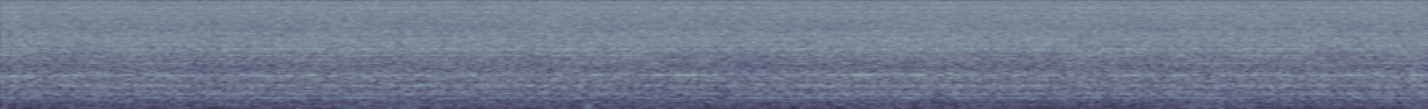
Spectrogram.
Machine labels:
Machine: fan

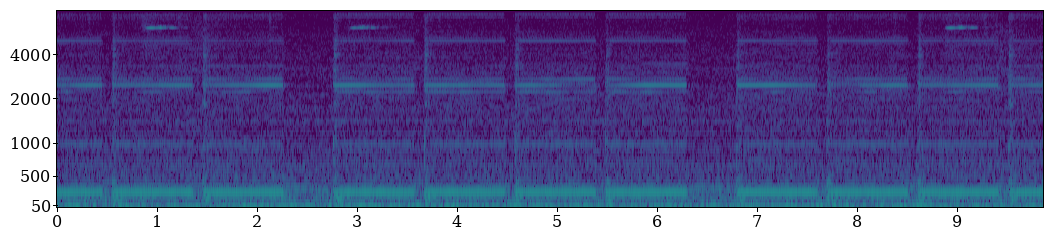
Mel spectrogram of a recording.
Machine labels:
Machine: slide rail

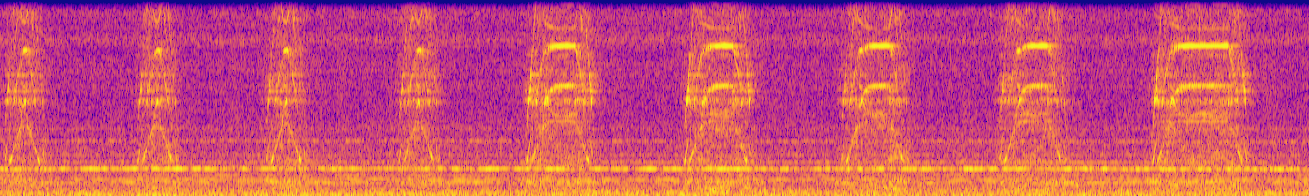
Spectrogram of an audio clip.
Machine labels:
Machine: slide rail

